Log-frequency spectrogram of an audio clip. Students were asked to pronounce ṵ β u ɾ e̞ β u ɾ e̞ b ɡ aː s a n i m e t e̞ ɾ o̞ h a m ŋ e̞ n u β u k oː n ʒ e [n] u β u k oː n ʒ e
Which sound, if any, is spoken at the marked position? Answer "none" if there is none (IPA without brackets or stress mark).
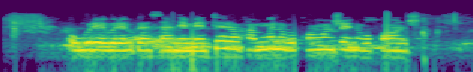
n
